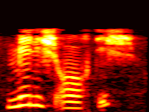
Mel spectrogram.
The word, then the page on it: melichàrtig: Bas-Rhin; Herrlisheim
